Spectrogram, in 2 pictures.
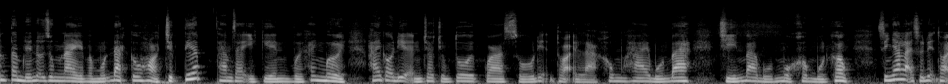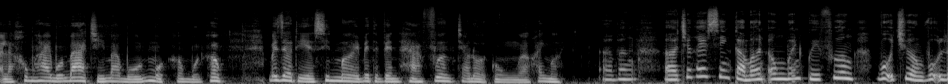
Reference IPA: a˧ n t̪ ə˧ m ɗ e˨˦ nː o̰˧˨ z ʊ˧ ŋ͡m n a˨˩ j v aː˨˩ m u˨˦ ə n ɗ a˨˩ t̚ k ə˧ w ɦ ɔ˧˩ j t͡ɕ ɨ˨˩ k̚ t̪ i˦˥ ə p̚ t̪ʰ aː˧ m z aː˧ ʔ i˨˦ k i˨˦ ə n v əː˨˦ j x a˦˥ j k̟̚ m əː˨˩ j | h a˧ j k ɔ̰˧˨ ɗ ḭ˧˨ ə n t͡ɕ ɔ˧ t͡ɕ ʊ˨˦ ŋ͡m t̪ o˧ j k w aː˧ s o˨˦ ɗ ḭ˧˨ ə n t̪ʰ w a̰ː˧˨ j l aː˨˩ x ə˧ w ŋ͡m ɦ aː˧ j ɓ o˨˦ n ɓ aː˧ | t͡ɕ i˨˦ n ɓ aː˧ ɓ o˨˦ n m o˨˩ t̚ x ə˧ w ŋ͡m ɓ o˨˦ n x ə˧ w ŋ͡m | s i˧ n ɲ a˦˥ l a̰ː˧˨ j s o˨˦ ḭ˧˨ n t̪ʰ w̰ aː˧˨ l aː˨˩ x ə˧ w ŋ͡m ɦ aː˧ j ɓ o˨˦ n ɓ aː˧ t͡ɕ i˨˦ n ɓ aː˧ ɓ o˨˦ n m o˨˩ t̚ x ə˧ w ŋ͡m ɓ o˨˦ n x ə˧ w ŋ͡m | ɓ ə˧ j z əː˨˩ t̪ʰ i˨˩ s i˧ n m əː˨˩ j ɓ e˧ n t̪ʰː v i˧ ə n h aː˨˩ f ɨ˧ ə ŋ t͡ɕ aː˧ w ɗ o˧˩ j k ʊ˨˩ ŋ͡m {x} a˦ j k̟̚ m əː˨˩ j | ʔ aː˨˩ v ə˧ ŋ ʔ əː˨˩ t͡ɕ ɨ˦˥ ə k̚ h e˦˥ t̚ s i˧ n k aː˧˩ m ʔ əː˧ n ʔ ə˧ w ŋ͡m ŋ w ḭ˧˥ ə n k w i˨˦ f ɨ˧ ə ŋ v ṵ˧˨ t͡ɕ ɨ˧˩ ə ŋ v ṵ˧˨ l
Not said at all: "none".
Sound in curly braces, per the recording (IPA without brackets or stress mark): x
